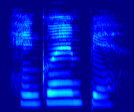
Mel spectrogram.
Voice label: "heñko-heñpe", apatani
